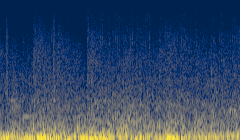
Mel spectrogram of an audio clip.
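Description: An ion cannon firing in the strategy game Tower Dominion, a dense rumbling series of booming blasts rolling continuously with heavy low-end weight, and no talking.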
